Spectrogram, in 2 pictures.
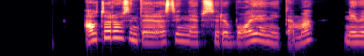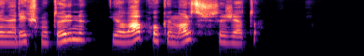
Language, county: Lithuanian, Kaunas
